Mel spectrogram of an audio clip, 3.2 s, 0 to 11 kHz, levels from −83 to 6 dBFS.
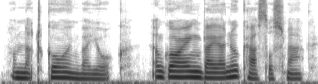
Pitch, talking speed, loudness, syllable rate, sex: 170 Hz, 205 wpm, -16 LUFS, 4.7 syllables/s, female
